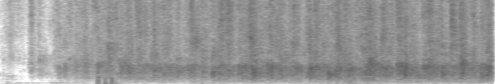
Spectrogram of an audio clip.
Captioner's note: applause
